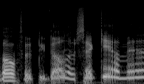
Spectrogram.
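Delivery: high, thrilled voice; mock excitement. Player recalling seeing the fifty dollar donation, high excited voice. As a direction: squeal with delight at the donation. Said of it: "I was like".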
